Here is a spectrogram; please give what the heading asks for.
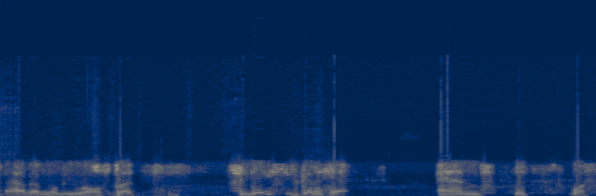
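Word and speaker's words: Saggese: It's Thomas, and I'm going to try to pronounce this last name, Sugasi? Sugasi? Sugasi is, I believe, how it's pronounced.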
